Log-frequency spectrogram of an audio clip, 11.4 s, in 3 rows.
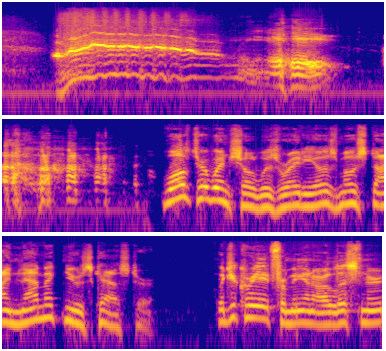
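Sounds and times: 
man's voice imitating an English horse whinny: 0:00.5 - 0:03.4
laughter: 0:02.6 - 0:05.4
speech: 0:05.4 - 0:09.2, 0:09.8 - 0:11.4.

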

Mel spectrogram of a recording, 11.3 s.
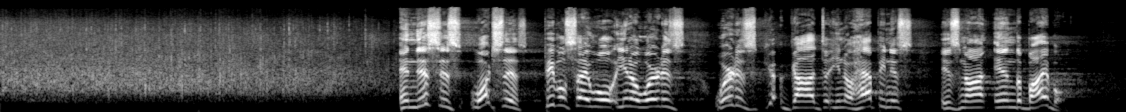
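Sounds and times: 
audience clapping: 0:00.0 - 0:04.0
speech: 0:04.0 - 0:10.7.

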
